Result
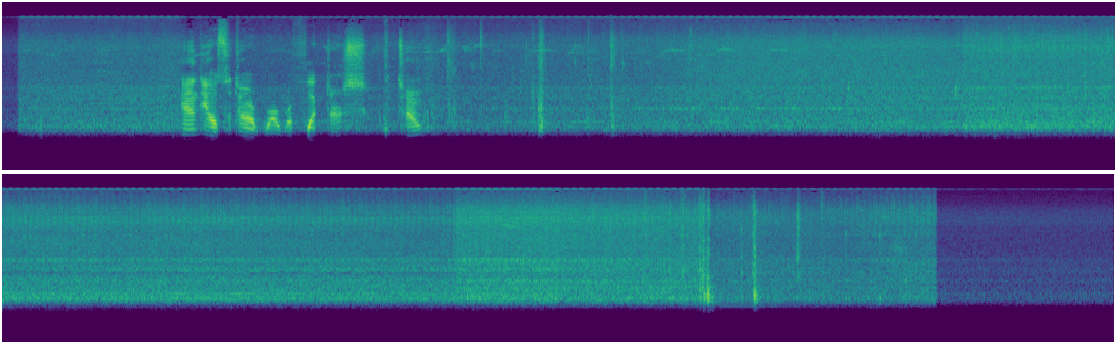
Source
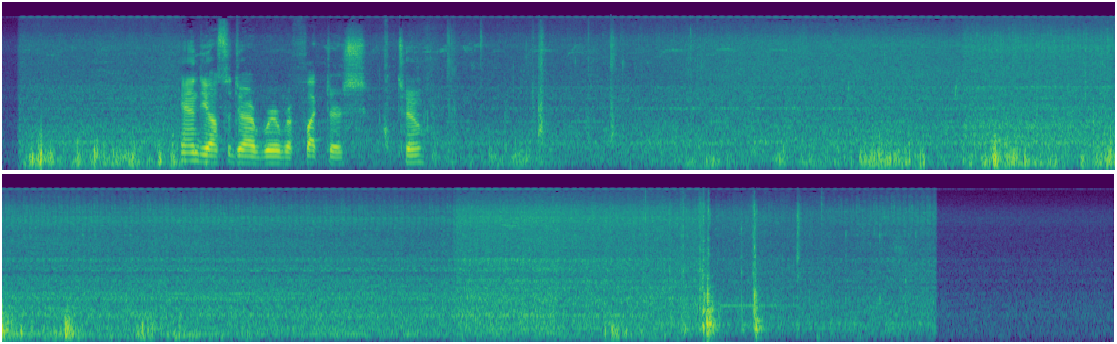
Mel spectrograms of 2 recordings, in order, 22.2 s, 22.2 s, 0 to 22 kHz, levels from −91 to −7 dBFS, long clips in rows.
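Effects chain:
Butterworth high-pass 970 Hz 96 dB per octave

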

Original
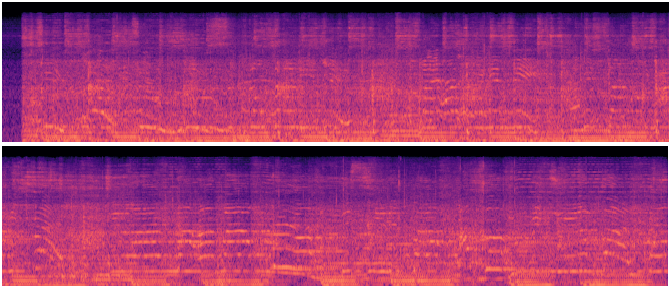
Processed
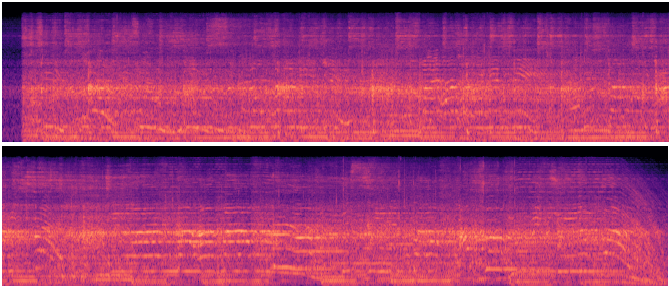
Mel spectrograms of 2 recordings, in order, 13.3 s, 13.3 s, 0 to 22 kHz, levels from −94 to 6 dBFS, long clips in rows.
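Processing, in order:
turntable brake at the end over 0.48 s
high-pass filter 92 Hz 12 dB per octave
parametric band 1,700 Hz +10.5 dB 0.56 octaves
notch filter 3,200 Hz, Q 21
on a send: echo with a time of its own for lows and highs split 670 Hz, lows 198 ms, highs 146 ms, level −10 dB
on the sum: level −1 dB

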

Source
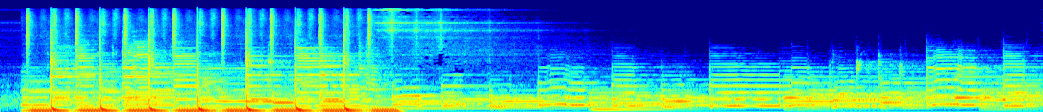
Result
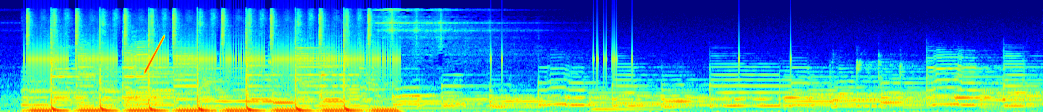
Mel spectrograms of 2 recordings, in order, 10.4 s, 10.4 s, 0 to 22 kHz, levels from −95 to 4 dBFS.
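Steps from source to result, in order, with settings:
loose part that buzzes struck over −25 dBFS, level −13 dBFS
sound drawn into the spectrogram rise, 0:01.44–0:01.64, 1,500–5,900 Hz −12 dBFS
background noise brown −44 dBFS
level −1 dB

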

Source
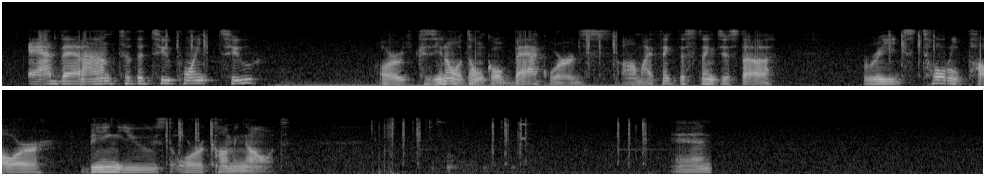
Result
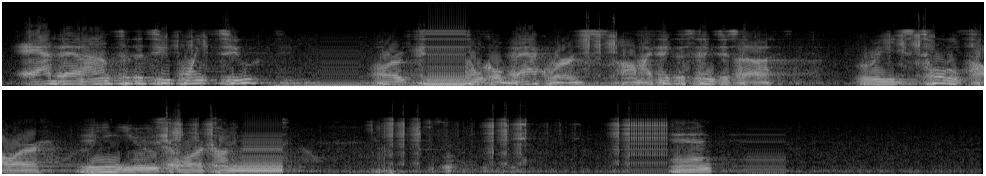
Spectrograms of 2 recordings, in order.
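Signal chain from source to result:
peak hold with a rise ahead of every peak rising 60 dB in 0.32 s
parametric band 150 Hz +13.5 dB 0.93 octaves
spring reverb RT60 1.2 s, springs 37 ms, chirp 50 ms, DRR 16 dB
leveller curve on the samples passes 1
downward compressor 3 to 1, threshold −25 dBFS, peak gain reduction 10 dB
gain on a spectral selection 0:11.14–0:11.58, 250–3,400 Hz +7 dB
on a send: single-tap delay 545 ms −20 dB
on the sum: gain into a clipping stage and back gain 21 dB
buffer that repeats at 0:03.18/0:04.24/0:12.23/0:16.09/0:17.26, samples 1,024, times 16

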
